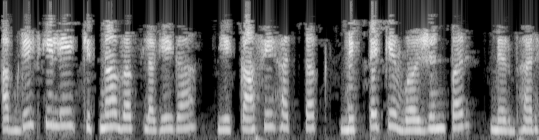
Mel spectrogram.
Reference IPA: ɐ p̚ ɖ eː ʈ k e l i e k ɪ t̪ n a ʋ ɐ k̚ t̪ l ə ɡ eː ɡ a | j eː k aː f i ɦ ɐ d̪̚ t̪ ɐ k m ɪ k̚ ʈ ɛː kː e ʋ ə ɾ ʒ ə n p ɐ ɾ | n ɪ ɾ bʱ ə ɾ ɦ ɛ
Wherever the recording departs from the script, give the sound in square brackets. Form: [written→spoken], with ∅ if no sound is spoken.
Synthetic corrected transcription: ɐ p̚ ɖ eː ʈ k e l i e k ɪ t̪ n a ʋ ɐ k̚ t̪ l [ə→ɐ] ɡ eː ɡ a | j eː k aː f i ɦ ɐ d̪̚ t̪ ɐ k m ɪ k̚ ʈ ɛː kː e ʋ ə ɾ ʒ ə n p ɐ ɾ | n ɪ ɾ bʱ ə ɾ ɦ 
